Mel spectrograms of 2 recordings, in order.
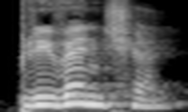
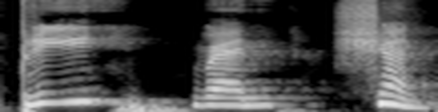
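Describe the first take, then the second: First: Said in the usual way. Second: prevention drawn out slowly, every syllable stretched; slow dictation take. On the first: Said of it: "repeat of the word". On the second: Shown as a demonstration. Teacher dictating prevention to the class, slow and stretched. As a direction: stretch prevention out so students can write it. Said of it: "dictation word said for writing".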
